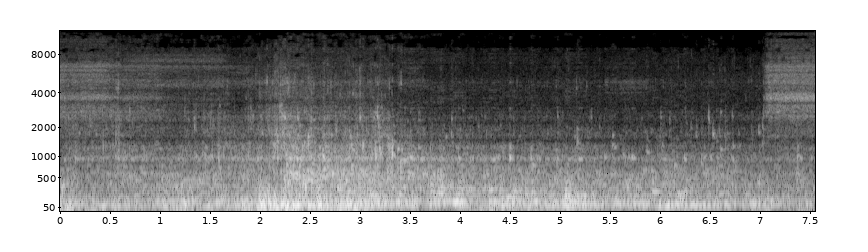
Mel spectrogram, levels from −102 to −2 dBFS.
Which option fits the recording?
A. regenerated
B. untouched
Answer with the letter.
B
